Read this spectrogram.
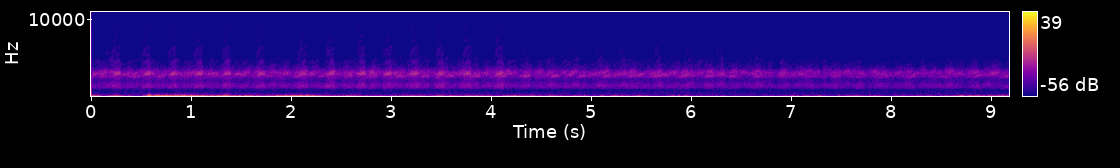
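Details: Summer-night frogs croaking in chorus, quick pulsed trills repeating about three times a second, partly masked by heavy low-pitched rumbling that is strongest early on.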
